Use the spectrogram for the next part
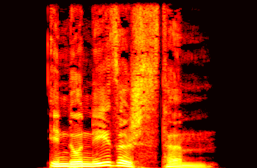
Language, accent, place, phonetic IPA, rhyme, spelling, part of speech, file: German, Germany, Berlin, [ˌɪndoˈneːzɪʃstəm], -eːzɪʃstəm, indonesischstem, adjective, De-indonesischstem.ogg
- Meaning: strong dative masculine/neuter singular superlative degree of indonesisch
